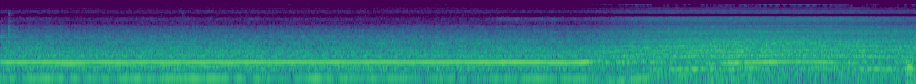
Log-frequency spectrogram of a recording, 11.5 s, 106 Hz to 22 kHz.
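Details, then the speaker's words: Precision Matthews 1228VF LB lathe with power feed engaged after upgrades; smooth steady hum with a faint even whine, no knocking or gear clatter, gears barely audible, normal quiet running. "so you can hear the difference in the sound so that's that's the lathe running foreign [Music] engaged as you can see it's not very noisy"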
